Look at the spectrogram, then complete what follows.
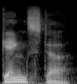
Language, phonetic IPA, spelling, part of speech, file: German, [ˈɡɛŋstɐ], Gangster, noun, De-Gangster.ogg
- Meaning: gangster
